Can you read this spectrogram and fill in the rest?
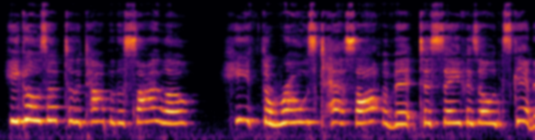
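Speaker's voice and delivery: high, loud, indignant telling; outraged at the betrayal; outraged retelling. Real, not acted.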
